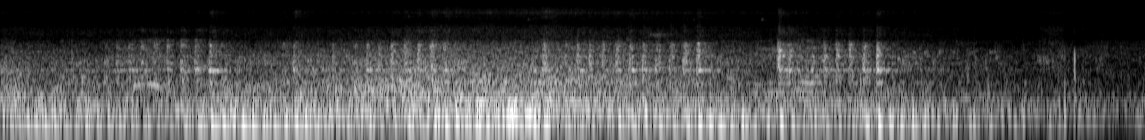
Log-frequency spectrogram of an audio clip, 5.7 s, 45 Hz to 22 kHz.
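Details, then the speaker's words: Honda Vario 125 scooter stumbling under throttle: uneven sputtering "keretak-keretok" chug that bogs and sags as throttle opens, stalling at full throttle; starts fine; cause a misadjusted throttle position sensor. "Ini motor Vario 125 tidak bisa digas ya digas nahan ee keretak-keretok seperti itu kalau gasnya sampai mentok dia akan mati motornya teman-teman"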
